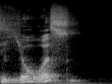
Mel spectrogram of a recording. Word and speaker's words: Joes: J-O-E-S. – Mit westfälisches Dehnungs-E. Genau, westfälisches Dehnungs-E. Ey, Sebastian kennt sich aus. Die Niederländer so würden dich Jus aussprechen. – Wie? Jus. Jus? – Ja, O-E ist dann U.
